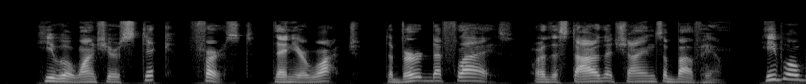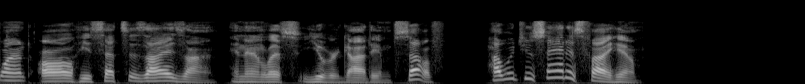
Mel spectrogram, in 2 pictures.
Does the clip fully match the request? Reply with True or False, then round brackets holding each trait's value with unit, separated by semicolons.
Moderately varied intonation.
False (6.8 semitones)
